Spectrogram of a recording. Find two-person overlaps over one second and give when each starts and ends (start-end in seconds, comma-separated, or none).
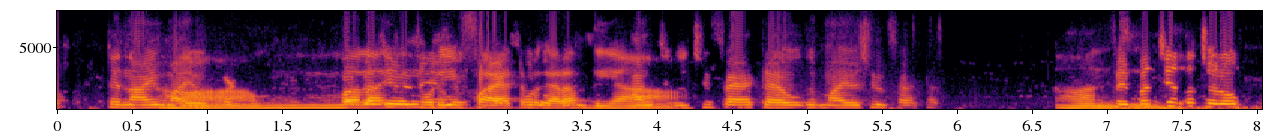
1.9-4.1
